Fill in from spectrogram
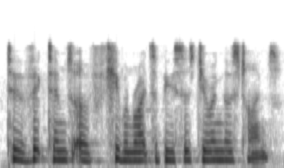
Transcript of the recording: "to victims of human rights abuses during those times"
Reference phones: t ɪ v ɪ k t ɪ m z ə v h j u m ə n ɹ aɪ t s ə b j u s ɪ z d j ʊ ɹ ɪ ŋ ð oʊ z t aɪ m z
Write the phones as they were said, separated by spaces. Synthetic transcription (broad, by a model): t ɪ v ɪ k t ɪ m z ə v h j u m ə n ɹ aɪ t s ə b j u s ɪ z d j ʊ ɹ ɪ ŋ ð oʊ z t aɪ m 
